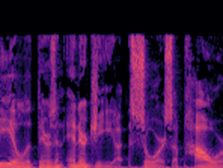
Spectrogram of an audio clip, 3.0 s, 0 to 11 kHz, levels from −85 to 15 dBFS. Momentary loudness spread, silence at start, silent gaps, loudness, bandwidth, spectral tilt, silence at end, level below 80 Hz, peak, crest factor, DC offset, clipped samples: 5 LU; 0 s; none; -24 LUFS; 9.2 kHz; -3.5 dB/octave; 0 s; -40 dBFS; -6 dBFS; 18 dB; under 0.1%; under 0.1%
